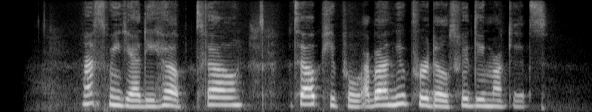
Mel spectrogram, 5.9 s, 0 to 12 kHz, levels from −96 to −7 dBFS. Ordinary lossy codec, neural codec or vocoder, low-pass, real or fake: none; codec, 24 kHz, 1 kbps, SNAC; none; fake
